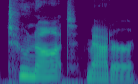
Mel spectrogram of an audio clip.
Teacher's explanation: You might hear it almost like one word, like to not matter. The T in not kind of blends into the M.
